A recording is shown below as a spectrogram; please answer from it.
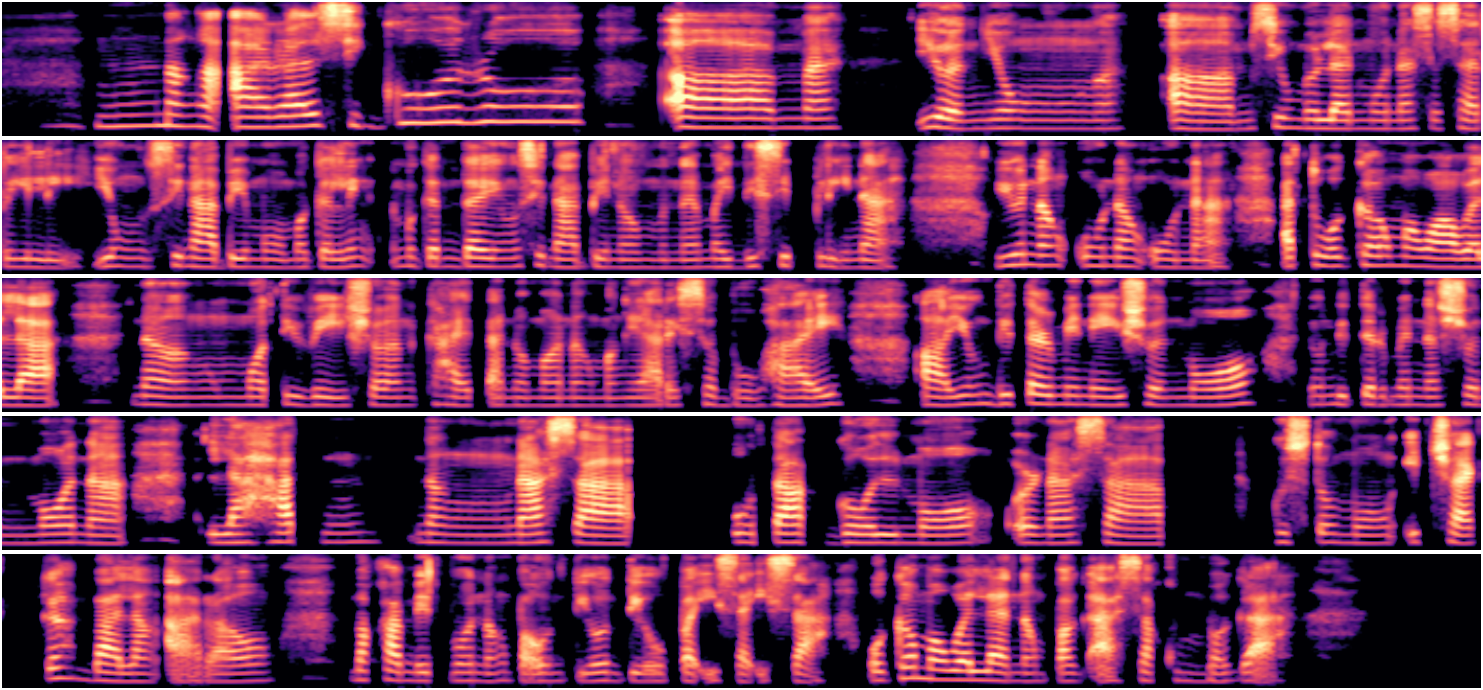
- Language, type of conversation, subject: Filipino, unstructured, Paano mo nakikita ang sarili mo sa loob ng sampung taon?
- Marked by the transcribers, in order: other background noise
